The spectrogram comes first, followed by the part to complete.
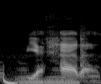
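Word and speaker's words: viajara: Viajar versus viajar. First one is, you will travel. Second pronunciation is when you want to express past unreal situations, hypothetical situations, wishes, desires, otherwise known as the subjunctive form. So, the accent mark is really important.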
